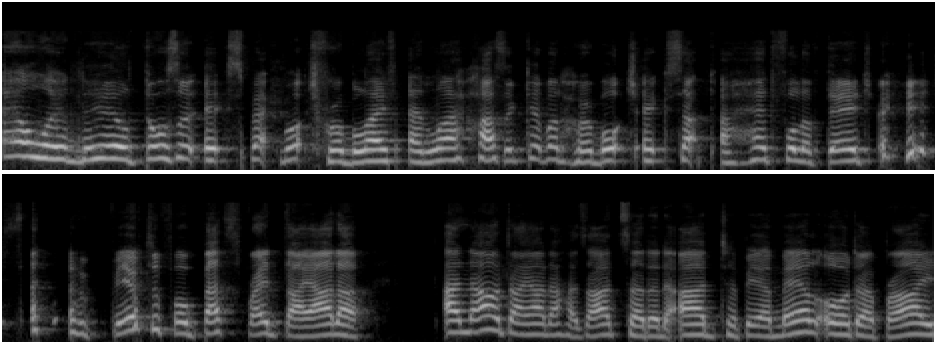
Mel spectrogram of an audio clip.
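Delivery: ogre voice with a Scottish accent. Asked by others to read a book blurb aloud, in a Shrek voice. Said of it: "have a Shrek voice in you?".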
